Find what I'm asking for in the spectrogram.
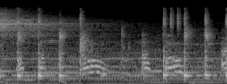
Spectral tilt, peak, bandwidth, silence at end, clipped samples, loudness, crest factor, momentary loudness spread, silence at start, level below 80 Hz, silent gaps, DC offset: -1.5 dB/octave; -10 dBFS; 15.5 kHz; 0 s; under 0.1%; -24 LUFS; 16 dB; 7 LU; 0 s; -52 dBFS; none; under 0.1%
